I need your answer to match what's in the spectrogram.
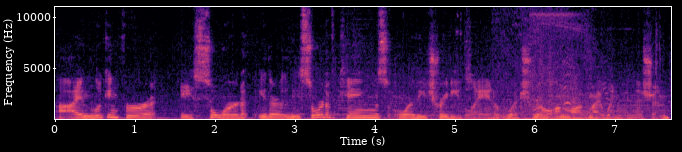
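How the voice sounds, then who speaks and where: A man's voice: a little high, fairly even intonation, unhurried, gravelly, hardly any pauses, poor audio. A man hosting a live gaming stream in casual chat. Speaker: streamer, host.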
